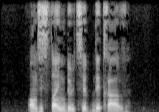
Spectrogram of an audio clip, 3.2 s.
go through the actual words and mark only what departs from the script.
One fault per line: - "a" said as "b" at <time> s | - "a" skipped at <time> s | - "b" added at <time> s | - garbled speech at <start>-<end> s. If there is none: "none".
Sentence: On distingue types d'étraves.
- "deux" added at 1.3 s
